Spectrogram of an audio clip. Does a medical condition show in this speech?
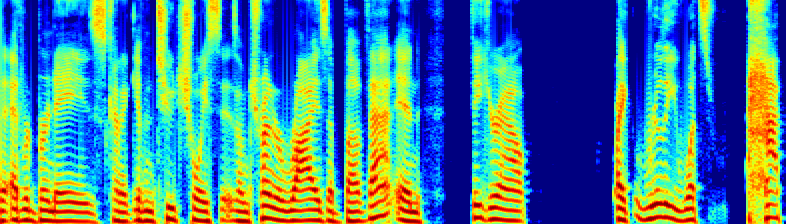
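No.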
